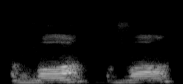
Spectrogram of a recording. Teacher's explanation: Dha has isti'la, where you see the tongue in the back, rising.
